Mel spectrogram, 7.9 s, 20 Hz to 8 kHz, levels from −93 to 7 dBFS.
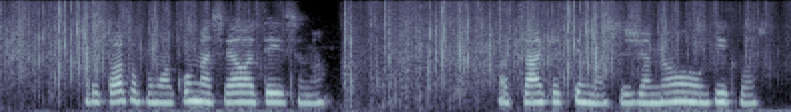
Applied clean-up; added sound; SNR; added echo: none; Crumpling, crinkling; 9 dB; none.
